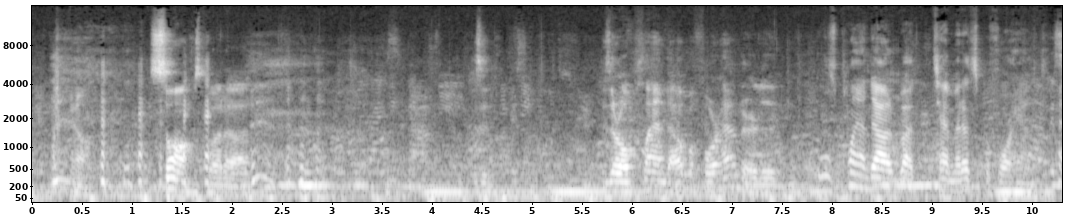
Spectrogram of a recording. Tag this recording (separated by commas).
Music, Speech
